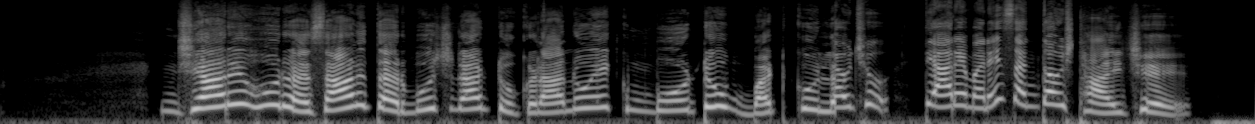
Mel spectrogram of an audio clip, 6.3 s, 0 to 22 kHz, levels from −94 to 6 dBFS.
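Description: A stretch of the recording was likely played back against the wrong clock, running it at 1.49 times its recorded speed: a section at the wrong speed from 4.18 s to 5.39 s. Because speed and pitch move together, the speech in that window jumps up by roughly seven semitones and turns hurried and chipmunk-like, then drops back to its natural pace and pitch the instant the section ends.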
